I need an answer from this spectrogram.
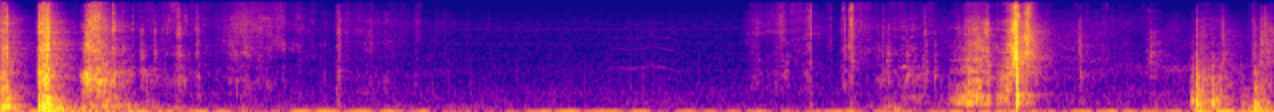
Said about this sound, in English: I could use a paper cutter for this. My handy dandy little paper cutter.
